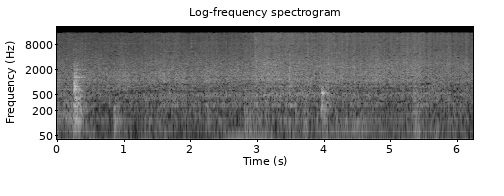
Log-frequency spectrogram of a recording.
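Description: Chicken, capsicum and green onion stir-frying in a pan, a steady close sizzle with a few stirring clinks and a louder burst of frying partway through, no talking.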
